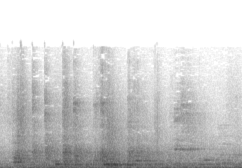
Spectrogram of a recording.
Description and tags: Subway Dropped Can Noise
can, city, dropped, field-recording, metal, musical, new-york, nyc, platform, public, tin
